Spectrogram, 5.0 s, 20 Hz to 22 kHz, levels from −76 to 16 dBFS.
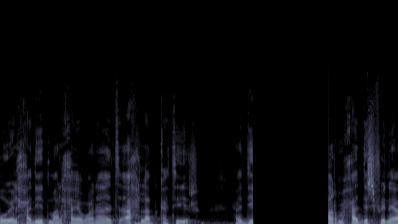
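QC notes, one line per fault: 3.15 to 4.10 s, audio dropout to silence: the speech cuts off mid-flow and returns about 0.95 s later. The gap is silent, with no room tone underneath. The input was likely lost while recording continued, so that stretch of speech is gone.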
